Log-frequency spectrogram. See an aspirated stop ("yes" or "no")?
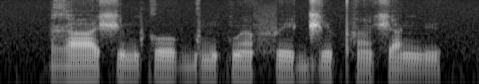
yes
